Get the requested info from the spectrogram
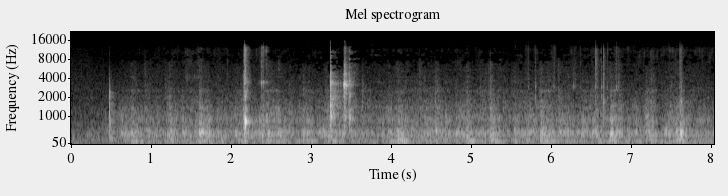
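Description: Water heating toward a boil in a stainless saucepan on an induction hob: a steady low rumble with bubbling crackle and a few sharp clicks from the pot.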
